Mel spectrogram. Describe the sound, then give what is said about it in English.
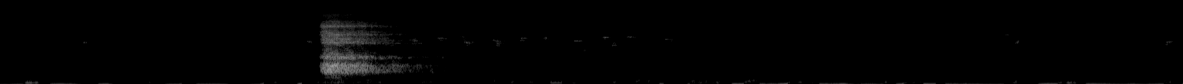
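A single deep breath during a guided meditation: one soft, airy rush that stands out against near silence, followed only by faint low rustles. “Just take a moment, take a deep breath.”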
